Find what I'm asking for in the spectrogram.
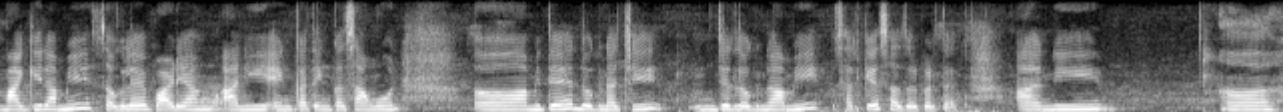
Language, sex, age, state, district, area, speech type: Goan Konkani, female, 18-30, Goa, Ponda, rural, spontaneous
